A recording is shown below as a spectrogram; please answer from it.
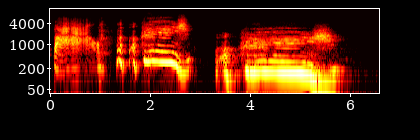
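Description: Voices making drawn-out, mock-rock vocal sounds: a short call, a held note sliding down in pitch, then a long low held note that sinks into a growl near the end.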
